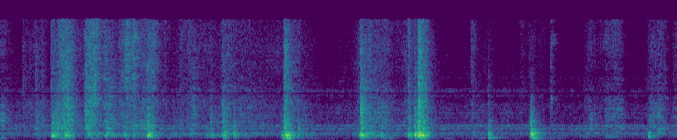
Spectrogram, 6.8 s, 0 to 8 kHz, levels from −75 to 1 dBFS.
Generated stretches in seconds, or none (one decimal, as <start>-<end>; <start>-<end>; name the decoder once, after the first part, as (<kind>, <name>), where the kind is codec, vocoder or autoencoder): none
